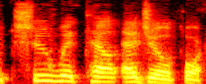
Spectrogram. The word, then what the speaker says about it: Chiwetel Ejiofor: So if we're saying Chiwetel Ejiofor, okay, so Chiwetel Ejiofor.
